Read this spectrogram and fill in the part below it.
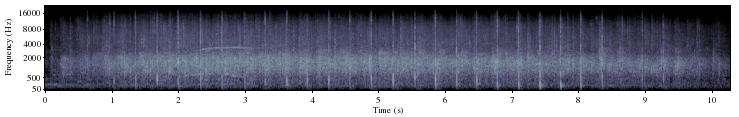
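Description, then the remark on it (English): A crowd at a graduation ceremony claps steadily for the graduates for about ten seconds, a dense wash of many hands with sharper individual claps standing out, holding a fairly even loudness throughout. “All right, we will let all of our graduates smile and look nice and pretty for some pictures, and we'll give them one more big round of applause.”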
